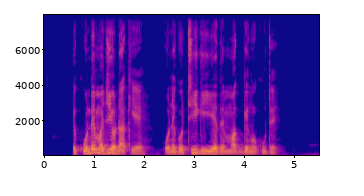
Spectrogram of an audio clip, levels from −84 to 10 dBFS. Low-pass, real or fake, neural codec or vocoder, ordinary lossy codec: none; real; none; none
